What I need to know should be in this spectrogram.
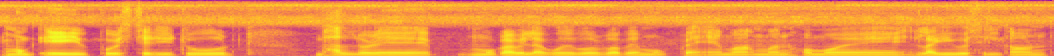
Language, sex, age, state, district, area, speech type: Assamese, male, 18-30, Assam, Lakhimpur, rural, spontaneous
